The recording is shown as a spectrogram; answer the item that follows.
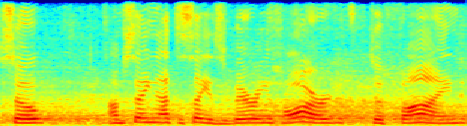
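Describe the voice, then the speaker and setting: A woman talks at a fairly high pitch, with audible room echo and noticeable background noise. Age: 70s. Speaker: nurse practitioner. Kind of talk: testimony.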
